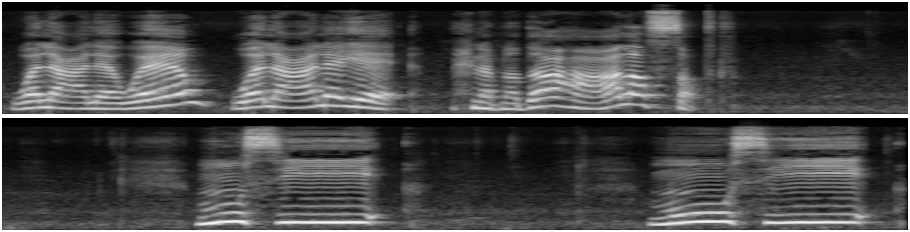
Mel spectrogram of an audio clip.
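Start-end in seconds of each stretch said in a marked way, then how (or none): 5.5-8.9 louder, long held vowels; drawn-out model word. Shown as a demonstration. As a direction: dictate it very slowly to pupils. Teacher models example word twice. (نطق ممدود للكلمة)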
